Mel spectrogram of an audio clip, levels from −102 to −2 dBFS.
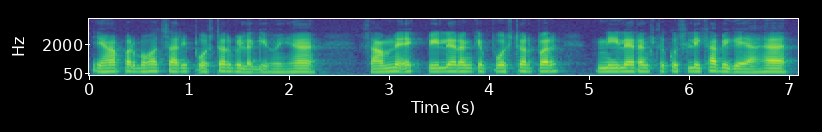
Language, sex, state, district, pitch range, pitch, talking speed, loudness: Hindi, male, Jharkhand, Palamu, 130-145 Hz, 140 Hz, 205 wpm, -19 LUFS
